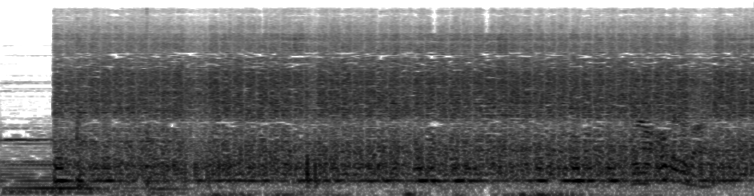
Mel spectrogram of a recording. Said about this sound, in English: What's that? It sounded like someone farted in the spirit box. Did you hear that?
